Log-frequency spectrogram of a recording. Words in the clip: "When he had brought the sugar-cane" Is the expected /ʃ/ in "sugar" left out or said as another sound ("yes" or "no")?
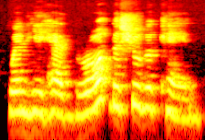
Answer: no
